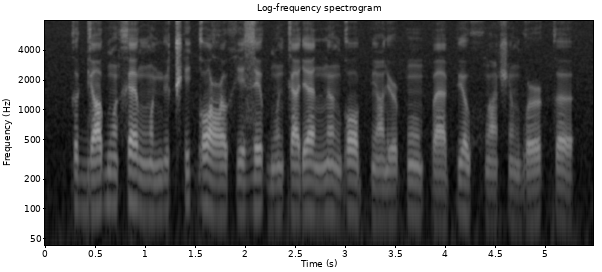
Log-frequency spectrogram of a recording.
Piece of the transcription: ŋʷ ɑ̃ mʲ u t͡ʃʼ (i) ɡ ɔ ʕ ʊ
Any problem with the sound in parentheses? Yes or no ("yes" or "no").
no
